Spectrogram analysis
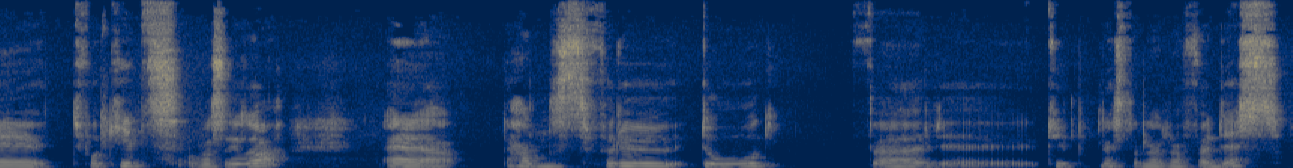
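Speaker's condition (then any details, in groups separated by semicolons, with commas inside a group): No condition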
